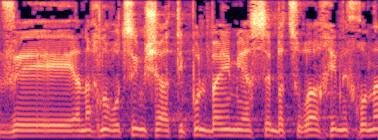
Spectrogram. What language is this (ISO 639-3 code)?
heb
